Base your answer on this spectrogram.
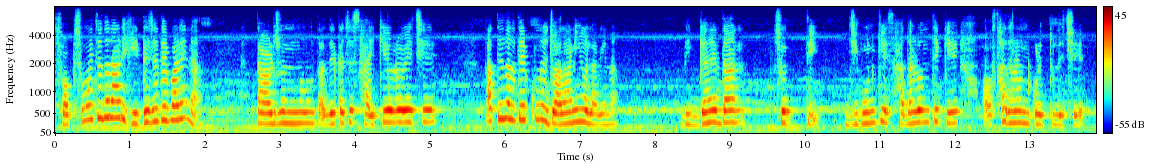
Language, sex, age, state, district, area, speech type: Bengali, female, 18-30, West Bengal, Malda, urban, spontaneous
